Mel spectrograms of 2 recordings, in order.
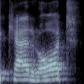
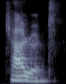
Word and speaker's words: carrot: For example, when I say carrot, I do not say carrot or I do not say carrot. It's carrot. So, you are basically dropping the O sound completely.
